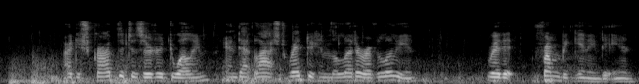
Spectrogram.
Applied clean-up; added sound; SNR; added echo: none; Thunder / Rain; 9 dB; none.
